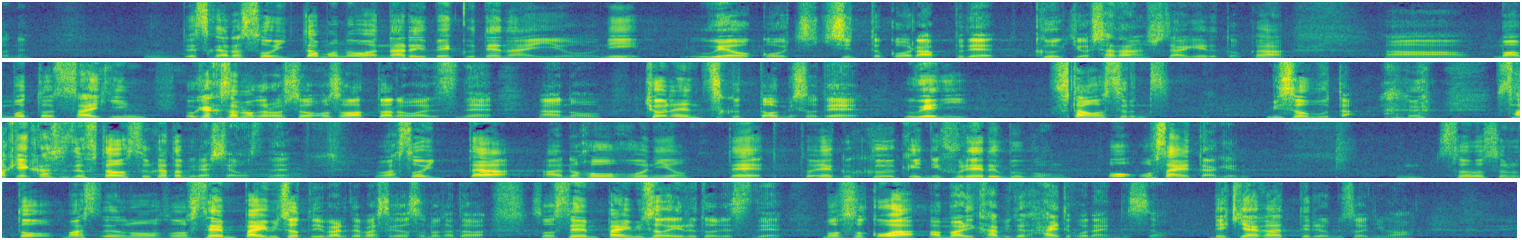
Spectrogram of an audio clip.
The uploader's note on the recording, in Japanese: CRAFT SAKE WEEK 2023 at ROPPONGI HILLSにて公開収録。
